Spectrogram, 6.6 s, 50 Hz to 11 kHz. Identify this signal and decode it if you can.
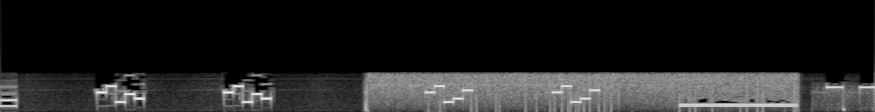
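Five-tone selective call (ZVEI), heard as quick runs of five tones, tones of about 70 ms. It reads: 88174 88174 88149 88149
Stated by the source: ZVEI five-tone selective call received on SDR, Feuerwehr Orlamünde fire brigade.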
